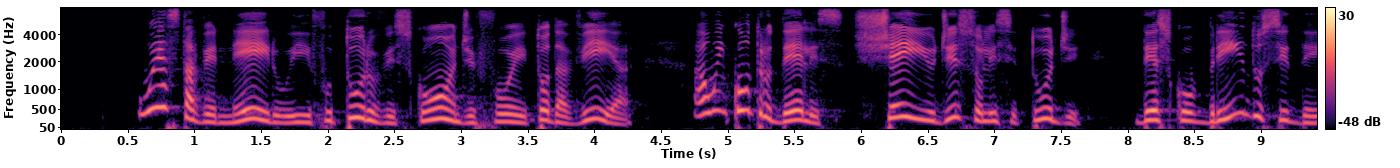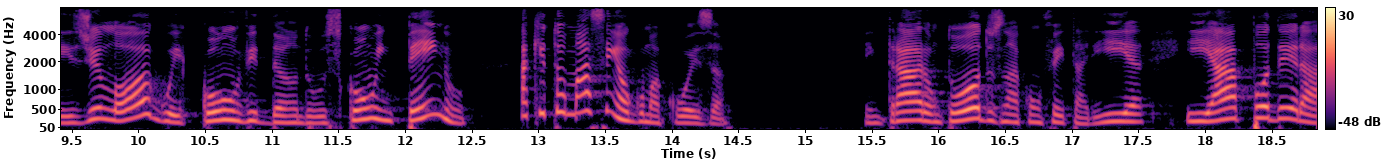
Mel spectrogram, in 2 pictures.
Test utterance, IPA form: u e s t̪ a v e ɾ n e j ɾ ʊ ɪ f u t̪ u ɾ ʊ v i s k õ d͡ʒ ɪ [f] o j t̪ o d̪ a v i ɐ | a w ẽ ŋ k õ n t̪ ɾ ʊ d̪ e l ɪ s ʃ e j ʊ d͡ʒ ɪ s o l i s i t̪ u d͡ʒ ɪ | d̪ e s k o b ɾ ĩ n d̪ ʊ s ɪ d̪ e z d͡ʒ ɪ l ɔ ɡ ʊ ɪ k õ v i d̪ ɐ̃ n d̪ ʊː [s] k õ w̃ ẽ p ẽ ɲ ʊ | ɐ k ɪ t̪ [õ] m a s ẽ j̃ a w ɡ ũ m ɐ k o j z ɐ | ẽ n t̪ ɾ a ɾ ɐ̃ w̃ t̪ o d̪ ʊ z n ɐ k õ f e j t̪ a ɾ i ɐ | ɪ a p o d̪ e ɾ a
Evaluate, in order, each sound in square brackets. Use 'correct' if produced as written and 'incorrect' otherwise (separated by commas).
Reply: correct, correct, incorrect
